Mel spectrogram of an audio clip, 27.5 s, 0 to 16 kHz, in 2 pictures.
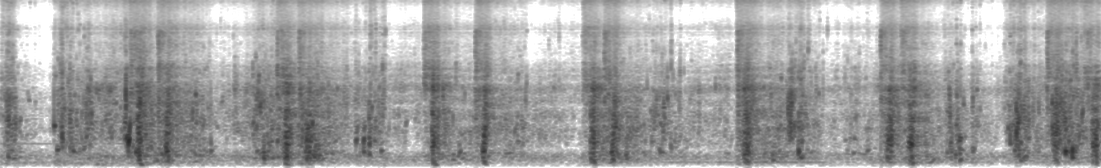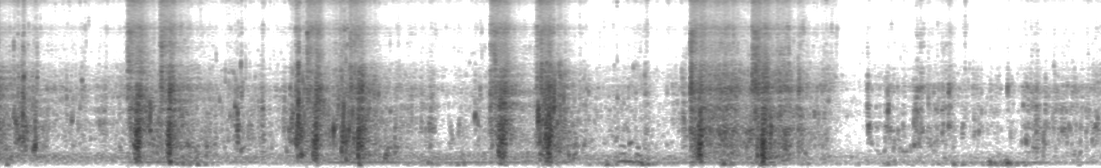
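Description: Bamboo cone fish traps being plunged again and again into shallow muddy river water, each thrust a loud splash, about one every two seconds and sometimes two close together. The splashing dies down to a gentle slosh of water about 24 seconds in.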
